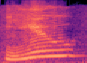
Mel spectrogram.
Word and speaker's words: usual: Break it up into 3 syllables. U-ju-o. That second syllable, ju, the one with the underline, needs to be voiced. Put your hand on your throat and feel for the vibration in the second syllable. U-ju-o.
